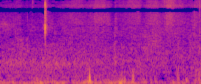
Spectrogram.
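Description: Low, steady outdoor rumble with a faint click about half a second in and a short soft knock just under a second in.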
